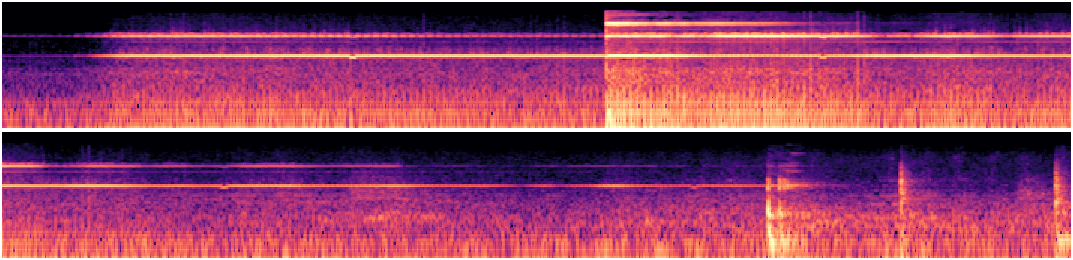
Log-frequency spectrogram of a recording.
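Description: A metal meditation-hall bell rings a steady high tone, is struck about three seconds in and slowly rings down, marking the end of a sitting period. Two or three sharp knocks follow near the end.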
